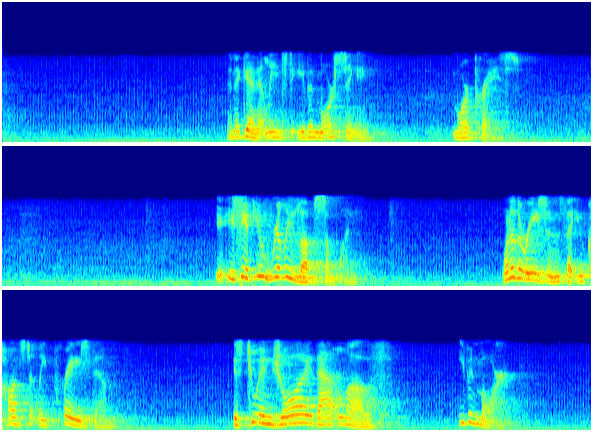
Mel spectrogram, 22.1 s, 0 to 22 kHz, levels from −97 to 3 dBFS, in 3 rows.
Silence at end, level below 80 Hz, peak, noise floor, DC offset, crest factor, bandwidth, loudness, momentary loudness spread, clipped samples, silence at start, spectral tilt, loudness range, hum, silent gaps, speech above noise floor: 0.2 s; -54 dBFS; -8 dBFS; -53 dBFS; under 0.1%; 22 dB; 5.2 kHz; -27 LUFS; 24 LU; under 0.1%; 0 s; -9.5 dB/octave; 11 LU; none; none; 27 dB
